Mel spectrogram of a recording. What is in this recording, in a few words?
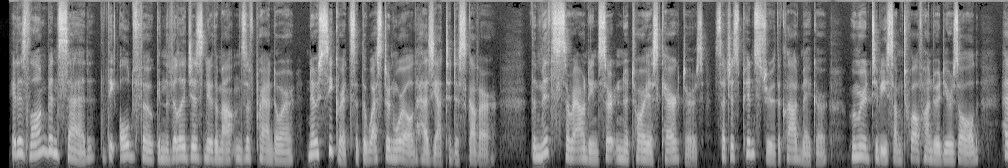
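F EN documentary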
